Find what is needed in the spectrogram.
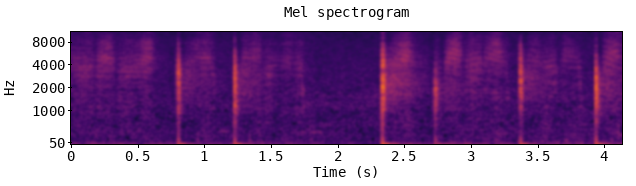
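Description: Chalk writing on a chalkboard: about six sharp, irregular taps as the chalk strikes the board, with faint scratching between them.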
